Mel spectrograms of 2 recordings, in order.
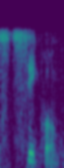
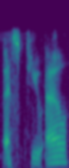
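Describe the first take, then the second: First: It is said as a single two-syllable word. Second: It is spelled out as three separate letters.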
